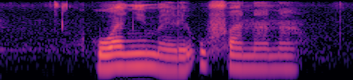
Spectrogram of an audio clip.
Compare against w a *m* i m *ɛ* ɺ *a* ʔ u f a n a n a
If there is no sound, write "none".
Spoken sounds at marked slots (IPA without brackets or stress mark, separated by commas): ɲ, ɛ, ɛ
